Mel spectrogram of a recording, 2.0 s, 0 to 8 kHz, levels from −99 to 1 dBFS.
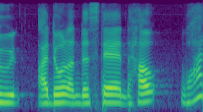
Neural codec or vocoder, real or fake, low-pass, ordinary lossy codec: none; real; 7.2 kHz; none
